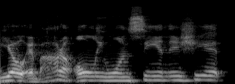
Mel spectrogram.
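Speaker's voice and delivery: high, puzzled disbelief; incredulous. Retold or imitated. Gamer doubting his eyes, high puzzled question. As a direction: ask it like you're the only one seeing ghosts. Recalling the girl again.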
